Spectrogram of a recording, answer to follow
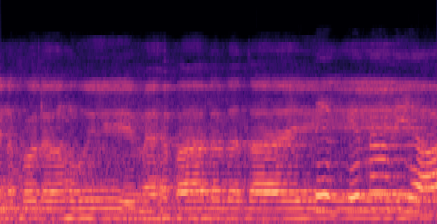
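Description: A man's voice chanting in a slow, sung melody with long held notes.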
